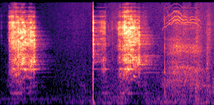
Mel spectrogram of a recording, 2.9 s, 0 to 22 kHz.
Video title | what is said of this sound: Dirty Smith ep 31 Part 2: Forging and Heat treating a cold chisel | It's just sliding right off, especially the back.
